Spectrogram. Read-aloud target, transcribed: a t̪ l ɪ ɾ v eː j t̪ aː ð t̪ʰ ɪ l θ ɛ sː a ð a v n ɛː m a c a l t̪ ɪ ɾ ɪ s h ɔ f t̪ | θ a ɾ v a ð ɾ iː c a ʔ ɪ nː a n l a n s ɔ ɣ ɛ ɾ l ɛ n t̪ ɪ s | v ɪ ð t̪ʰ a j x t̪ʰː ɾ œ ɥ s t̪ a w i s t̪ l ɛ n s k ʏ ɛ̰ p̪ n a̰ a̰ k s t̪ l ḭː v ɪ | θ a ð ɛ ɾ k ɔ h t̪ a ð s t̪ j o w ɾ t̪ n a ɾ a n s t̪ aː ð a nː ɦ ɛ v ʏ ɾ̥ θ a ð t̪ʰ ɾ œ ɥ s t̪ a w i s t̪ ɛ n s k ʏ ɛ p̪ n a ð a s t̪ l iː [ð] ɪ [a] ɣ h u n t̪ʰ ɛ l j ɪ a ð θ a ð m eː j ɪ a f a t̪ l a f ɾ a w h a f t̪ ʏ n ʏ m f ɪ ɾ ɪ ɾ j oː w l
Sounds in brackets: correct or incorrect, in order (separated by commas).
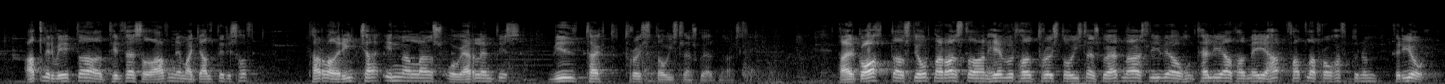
incorrect, correct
